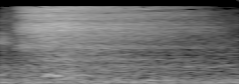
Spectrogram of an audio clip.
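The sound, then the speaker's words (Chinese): A deep breath drawn in through the nose and mouth: a steady, airy inhalation of about a second, heard alone. “预备，我要吸气喽！你也一起来试试看哦！预备备，吸！”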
